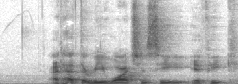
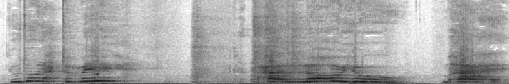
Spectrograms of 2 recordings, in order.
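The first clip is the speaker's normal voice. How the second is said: high-pitched, loud, drawn-out mock Romero accent; 12 dB louder, slower than usual. Host clowning as the fighter after the fight, badly faked Romero accent. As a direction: shout it slowly in a hammed-up high accent. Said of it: "I can't do the Romero, uh, accent really good".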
